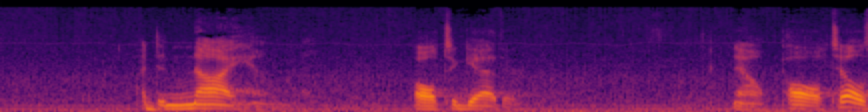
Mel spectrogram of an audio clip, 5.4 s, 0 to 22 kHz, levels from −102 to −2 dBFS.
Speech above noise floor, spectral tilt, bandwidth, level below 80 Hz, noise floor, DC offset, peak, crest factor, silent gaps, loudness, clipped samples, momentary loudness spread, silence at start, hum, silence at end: 20 dB; -6 dB/octave; 16.5 kHz; -58 dBFS; -54 dBFS; under 0.1%; -18 dBFS; 18 dB; none; -35 LUFS; under 0.1%; 23 LU; 0 s; none; 0 s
